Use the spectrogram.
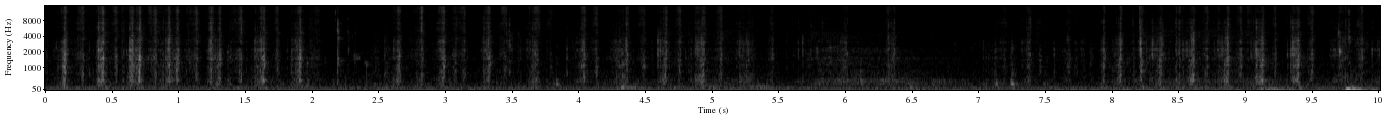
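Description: Fingertips and nails scratch the surface of a solid, palm-sized yellow polymer foam Scrub Daddy sponge. It makes a steady run of quick, dry, crackly scrapes with bright, short bursts over a constant low hum. The scratching is denser at the start and end and thins out in the middle.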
